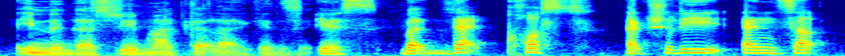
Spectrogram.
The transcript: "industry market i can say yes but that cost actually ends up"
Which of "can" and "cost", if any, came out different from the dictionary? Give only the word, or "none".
none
